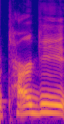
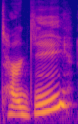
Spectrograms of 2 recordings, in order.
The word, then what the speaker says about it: Targhee: confusing to me, because I would look at it and I would think it's a two-syllable word. In English, you tend to put the emphasis on the first syllable for a noun. So Targhee is what I would just say automatically.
